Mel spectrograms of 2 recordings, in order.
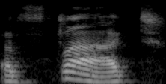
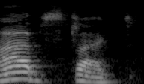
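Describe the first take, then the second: First: The stress is on the second syllable. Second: The stress is on the first syllable. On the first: It is used as a verb. "ഇനി അത് verb ആകുന്ന സമയത്ത് എങ്ങനെ?" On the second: It is used as an adjective. "Abstract adjective ആണ്"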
